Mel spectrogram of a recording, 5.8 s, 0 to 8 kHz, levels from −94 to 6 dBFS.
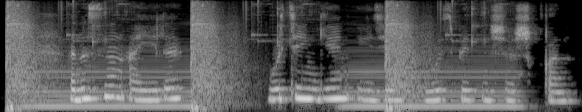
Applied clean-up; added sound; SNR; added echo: none; Bowed string instrument + Gunshot, gunfire; 6 dB; none.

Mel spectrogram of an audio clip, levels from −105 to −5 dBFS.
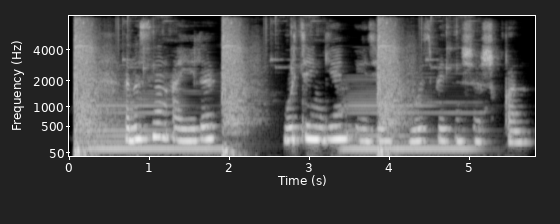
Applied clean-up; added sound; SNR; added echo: classical method log-MMSE.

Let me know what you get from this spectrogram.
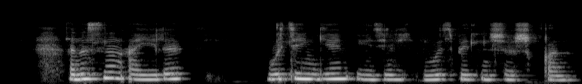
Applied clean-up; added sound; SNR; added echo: neural mask model Resemble Enhance denoiser.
